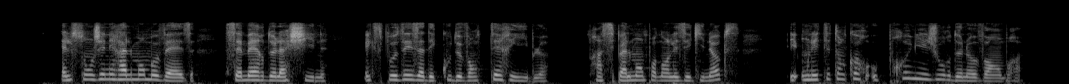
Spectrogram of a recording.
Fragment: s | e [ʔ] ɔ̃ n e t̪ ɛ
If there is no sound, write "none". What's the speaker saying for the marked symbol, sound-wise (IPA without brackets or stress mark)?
ʔ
